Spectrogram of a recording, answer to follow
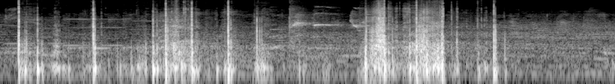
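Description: Handling noise from the recording phone as it is carried and set down on the stairs: a string of sharp knocks and bumps against the microphone, with a louder stretch of rubbing and scraping about five seconds in, then it goes still.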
